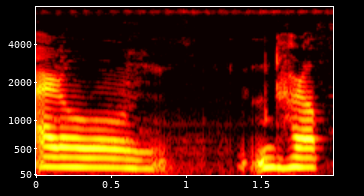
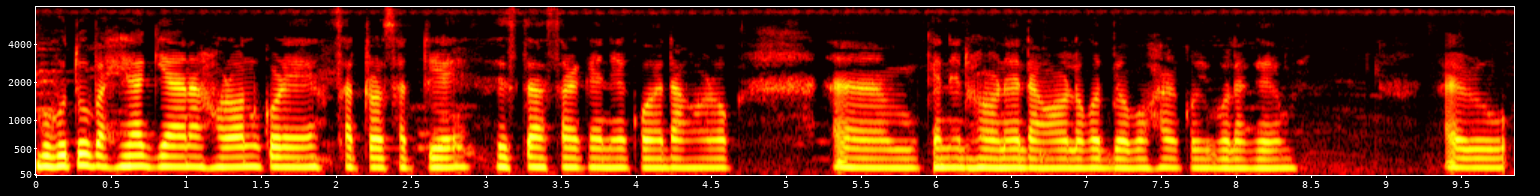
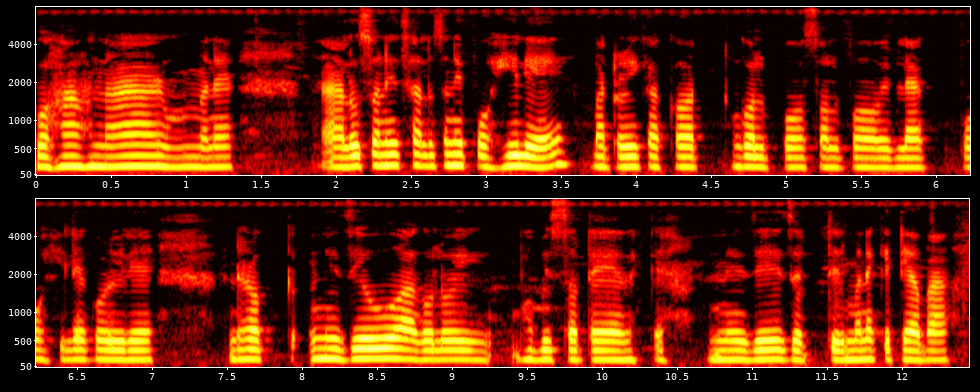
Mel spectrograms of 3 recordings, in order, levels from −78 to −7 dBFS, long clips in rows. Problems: none marked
